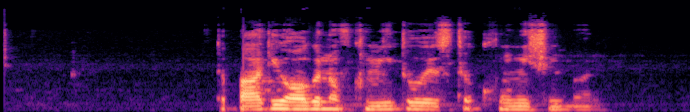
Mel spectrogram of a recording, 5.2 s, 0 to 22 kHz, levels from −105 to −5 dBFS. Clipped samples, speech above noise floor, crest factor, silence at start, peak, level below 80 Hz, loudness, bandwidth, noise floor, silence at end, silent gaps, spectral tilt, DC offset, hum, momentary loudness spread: under 0.1%; 59 dB; 22 dB; 1.65 s; 0 dBFS; -58 dBFS; -20 LUFS; 10 kHz; -78 dBFS; 0.75 s; none; -5.5 dB/octave; under 0.1%; none; 22 LU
